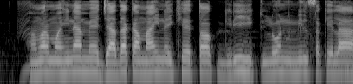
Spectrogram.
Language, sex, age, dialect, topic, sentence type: Bhojpuri, male, 18-24, Southern / Standard, banking, question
